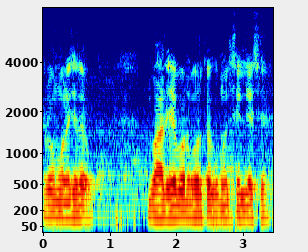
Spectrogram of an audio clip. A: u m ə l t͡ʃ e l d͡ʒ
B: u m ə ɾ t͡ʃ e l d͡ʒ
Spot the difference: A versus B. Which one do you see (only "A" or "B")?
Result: A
